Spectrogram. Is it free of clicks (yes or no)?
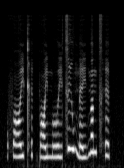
yes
